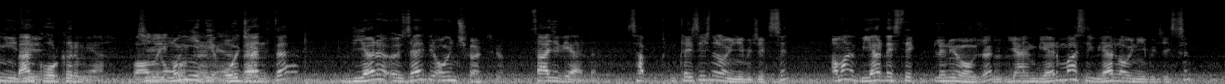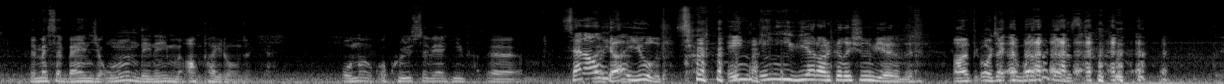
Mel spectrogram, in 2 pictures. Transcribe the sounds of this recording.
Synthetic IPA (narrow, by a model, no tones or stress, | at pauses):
onjebænkʰo̞ɾkʰaɾɯmja̰ | ivalib̪ˠonjeiojd͡ʒakt̪ʰa | vijaɾaʔø̞zælʲbiɾo̞junt͡ʃʰɯ̥kaɾt̪ʰɯjo̞ | saːd̪d͡ʒɛvijaɾd̪ɛ | sa | pʰlʲeseʃɯno̞jnˠijabilʲd͡ʒɛcsin | amavijaɾd̪ɛst̪ʰɛclʲe̞nijoolˠd͡ʒakjaːnivijaɾɯmvaɾsanvijaɾlˠao̞jnijabilʲd͡ʒɛcsin | vɛmɛselʲabænd͡ʒɛʔo̞nund̪e̞ne̞jimɛʔafajɾɯo̞lˠad͡ʒakjaːn | o̞nuokʰujusɛvijaɦivː | sænalˠjaijio̞lˠuɾ̥ænænijivijaɾaɾkad̪aʃɯnɯvijaɾɯd̪ɯɾ̥ | aɾt̪ʰɯkod͡ʒaklˠabunaaaɾɯz̥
